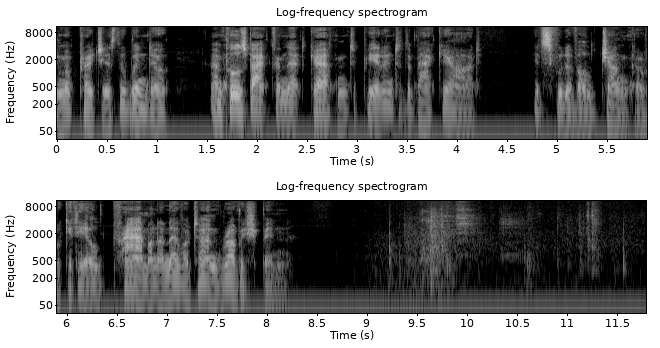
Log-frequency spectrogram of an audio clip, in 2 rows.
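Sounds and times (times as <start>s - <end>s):
low hiss: 0.0s - 11.7s
speech: 0.1s - 8.3s
bedroom door opening quietly with soft clicks: 9.1s - 11.6s.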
